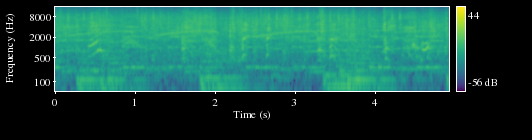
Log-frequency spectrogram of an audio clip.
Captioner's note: woman coughing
